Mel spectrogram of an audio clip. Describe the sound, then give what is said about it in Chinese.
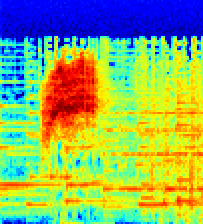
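A tamed gyrfalcon, a hawk, gives one harsh, high-pitched screech that lasts about half a second and stands clear of a quiet, low background. “这是百里少侠驯养的海东青。 海东青，鹰，不是母鸡，”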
